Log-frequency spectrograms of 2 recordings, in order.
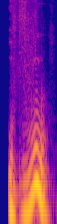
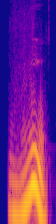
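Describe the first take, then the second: Both takes have the same delivery.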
